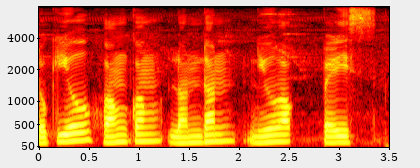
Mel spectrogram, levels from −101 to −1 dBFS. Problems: none marked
